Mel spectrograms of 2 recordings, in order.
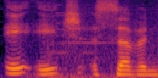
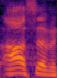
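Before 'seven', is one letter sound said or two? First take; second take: two; one. First: Two letter sounds come before 'seven'. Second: One letter sound comes before 'seven'. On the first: The speaker calls it right. "it's A H seven here" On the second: The speaker calls it wrong. "It's not A seven"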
